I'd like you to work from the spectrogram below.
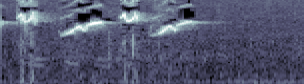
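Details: Brief burst from a cinereous tit singing in the provoking 'gacor fighter' style: two crisp two-part phrases, high piercing note then a lower swooping whistle, ending in quiet.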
